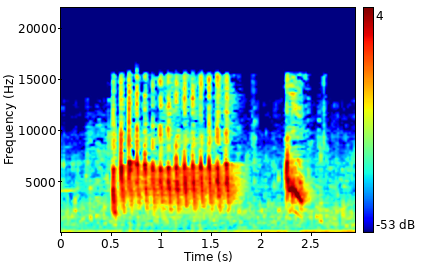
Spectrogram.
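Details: Bar-winged prinia in forceful 'nembak' (shooting) song: a fast, even, high trill of about a dozen pulsed notes lasting over a second, followed by a single sharp downslurred chirp.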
